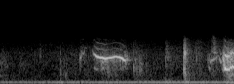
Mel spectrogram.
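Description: A young woman's short, high, wavering whimper about a second in, over a steady low hum from the old film soundtrack, with a sharp click near the end.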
